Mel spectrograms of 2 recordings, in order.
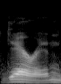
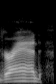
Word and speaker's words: Garand: history by we got the military one M1 Garand actually pronounced Garin but yaa we're just going to roll with it most Americans call this the M1 grand shoots 30 out6 projectile semi-automatic this is the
